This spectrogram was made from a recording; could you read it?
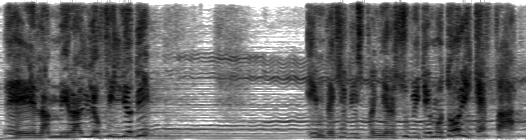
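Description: Bitter, gravel-voiced stage grumbler. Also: male voice, very high voice, fairly even intonation, moderate pace, exaggerated voice. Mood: outraged, forceful. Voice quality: raspy, gravelly. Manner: muttering to himself, sardonic, declamatory, repeating words obsessively. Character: bitter, cynical, grumbling male clerk tallying the drowned. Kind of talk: theatrical stage monologue with live music. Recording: reverberant hall, music behind voice. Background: music.

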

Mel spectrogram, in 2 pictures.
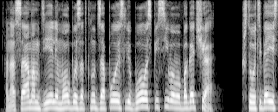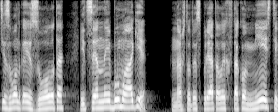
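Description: A man voicing a brutal, mocking red-haired robber who shouts threats in a raised, forceful voice. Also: on the high side, dry recording, studio quality, voice pushed up, natural voice.

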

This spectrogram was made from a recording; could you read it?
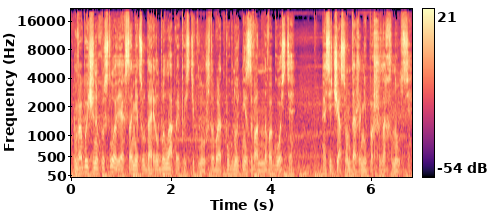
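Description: Casting: male narrator, lowish voice, scripted dramatic thriller storytelling, set over prominent music. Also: fairly even intonation, fast. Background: prominent music and sound effects.

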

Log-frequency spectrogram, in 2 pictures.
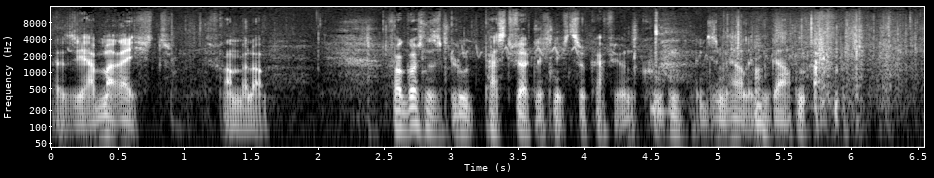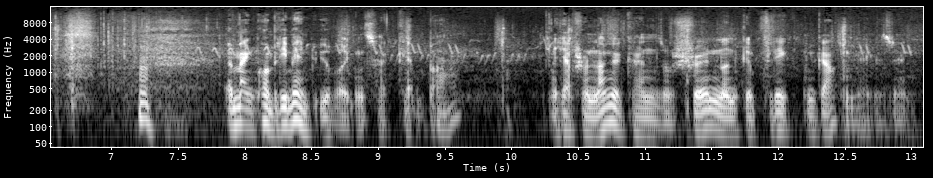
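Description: Very deep, gravelly police inspector. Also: male voice, big pitch swings, noisy background, heavily acted. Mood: courteous, wry. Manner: measured, polite, insinuating. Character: probing police chief inspector, courteous, slyly ironic man. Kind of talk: German radio crime play dialogue.

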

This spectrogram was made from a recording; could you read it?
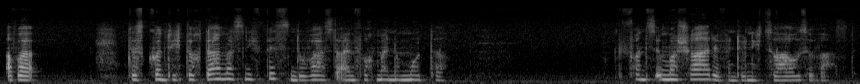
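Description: An actress in a radio drama playing an emotionally torn daughter on the phone, halting and often near a whisper, on a hissy recording. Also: female voice, medium pitch, fairly even intonation, a bit bright, rough recording. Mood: tender, hushed. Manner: halting, stammering, pleading, breaking into whispers. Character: distraught, emotionally torn daughter on a late-night phone call. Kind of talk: 1980s German radio drama acting.

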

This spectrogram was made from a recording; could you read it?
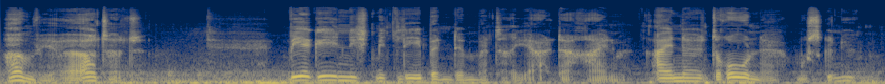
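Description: An actor playing a confident, sardonic intelligence official in a radio drama, explaining in clipped, sometimes hushed phrases. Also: male voice, on the high side, big pitch swings, moderate pace, creaky, noisy background. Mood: businesslike.

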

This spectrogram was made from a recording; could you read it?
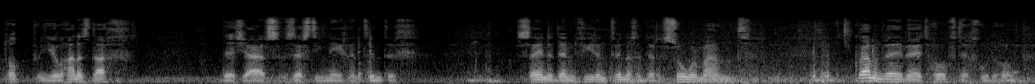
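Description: Gruff, kindly seaman amid engine noise. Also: sits low, unhurried. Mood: solemn reading aloud. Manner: muttering to himself, homely seaman's talk. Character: gruff, kindly seaman tending a rescued castaway.

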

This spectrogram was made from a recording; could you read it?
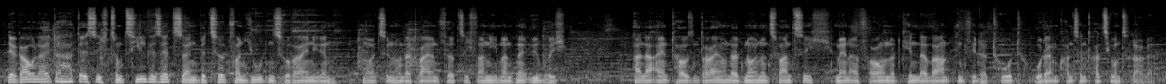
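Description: An actor as the detached narrator of a radio crime drama, telling it in a measured, matter-of-fact way. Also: male voice, sits low, lightly acted. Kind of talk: scripted crime story narration.

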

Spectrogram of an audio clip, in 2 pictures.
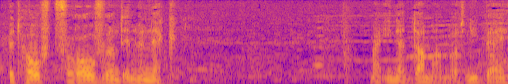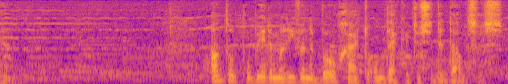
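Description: A man acting as the measured literary storyteller of a Dutch radio drama. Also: lowish voice, lively intonation, vocal fry. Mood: reflective. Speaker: narrator. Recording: music and crowd murmur behind.

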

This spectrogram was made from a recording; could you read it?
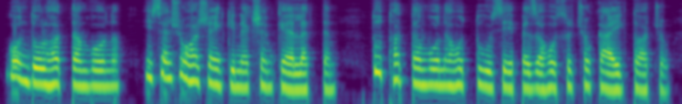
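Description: Anne, a man putting on a high dramatic girl. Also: creaky, warm tone. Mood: despairing. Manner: pleading, theatrical. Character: young orphan girl, dreamy, dramatic, tearful. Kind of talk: audiobook reading.

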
